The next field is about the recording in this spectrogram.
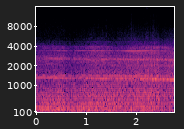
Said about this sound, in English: In preparation for our landing in Houston, please observe the fasten seatbelt sign, and please, no smoking until well inside the terminal.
